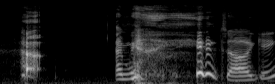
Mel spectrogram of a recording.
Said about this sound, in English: And do you know that I still have the hiccups? I do, because you've been hiccuping this whole time.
